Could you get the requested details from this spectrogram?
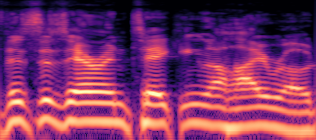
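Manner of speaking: ordinary talk, nothing marked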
